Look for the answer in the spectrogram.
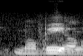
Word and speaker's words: Mobile: Mobile with the accent on the second syllable.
